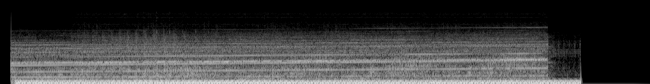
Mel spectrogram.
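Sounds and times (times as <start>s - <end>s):
servo lifting giant floor panel assembly: 0.7s - 5.6s.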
